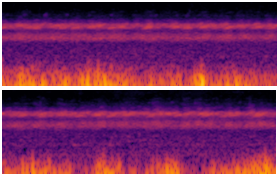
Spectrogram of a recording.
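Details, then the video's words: Many frogs on a summer night by a starry country road give a constant vibrating trill in two pitched layers, accompanied by intermittent low rumbling thumps. "Cool frog sound"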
